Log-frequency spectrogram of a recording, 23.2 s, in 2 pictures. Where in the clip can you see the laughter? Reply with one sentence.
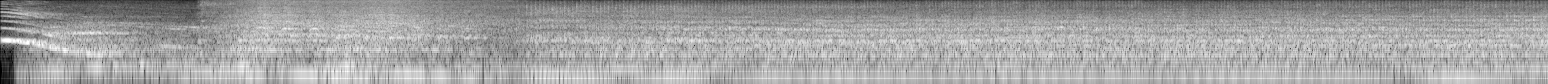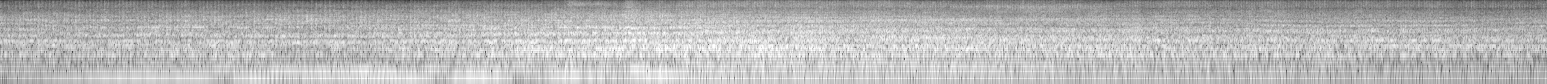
You can hear the laughter from 1.4 to 3.5 s and from 15.8 to 16.2 s.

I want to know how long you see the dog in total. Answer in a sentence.
You can't hear the dog here.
